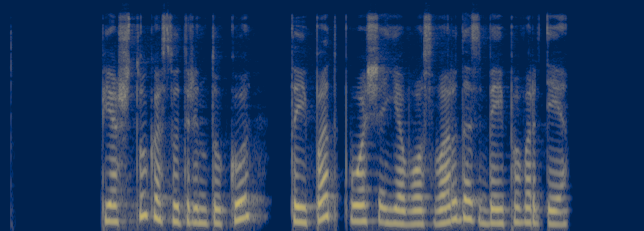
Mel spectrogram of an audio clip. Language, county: Lithuanian, Vilnius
